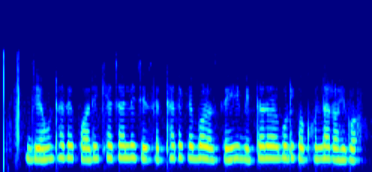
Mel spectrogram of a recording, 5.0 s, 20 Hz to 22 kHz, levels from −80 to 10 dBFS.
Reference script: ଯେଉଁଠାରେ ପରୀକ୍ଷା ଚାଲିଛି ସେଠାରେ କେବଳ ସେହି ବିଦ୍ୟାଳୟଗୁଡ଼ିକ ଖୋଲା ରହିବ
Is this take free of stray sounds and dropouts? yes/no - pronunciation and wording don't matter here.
yes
